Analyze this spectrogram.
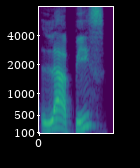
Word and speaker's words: lápiz: La palabra lápiz es una palabra grave porque su sílaba tónica es la sílaba la. Esta palabra termina con la consonante Z. Entonces, tiene un acento ortográfico que se escribe en la vocal de la sílaba tónica, que es la letra A.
